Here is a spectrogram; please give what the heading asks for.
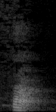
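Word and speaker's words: ث: Sedangkan kalau bentuknya sama seperti ta dan ba, tapi ada 3 titik di atas, maka kita bacanya tha. Lidahnya ada di tengah-tengah gigi. Tha.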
